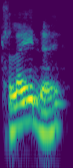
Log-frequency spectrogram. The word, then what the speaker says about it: Kleene: Apparently Kleene's name was correctly pronounced kleine, but nobody pronounces it like that. I mean, amongst people I've heard talking about cleaning, I never hear anybody say kleine, so it just sounds very strange, but that was the way it was supposed to be pronounced.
